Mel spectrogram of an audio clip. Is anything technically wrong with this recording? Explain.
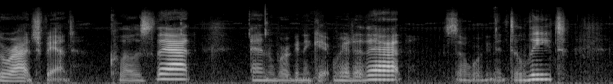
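Yes. Overlap-add ripple runs from 3.76 s to the end of the clip. The audio has been split into windowed frames and rejoined with an overlap whose windows do not add up to a steady gain, so the level dips and recovers once per frame, by about 6 dB. That repeats at around 20 times a second, which is heard as a fast, rough flutter, a mechanical tremolo imposed on everything in that stretch.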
